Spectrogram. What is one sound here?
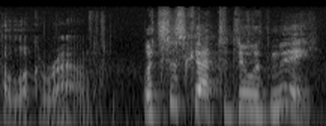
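An older man asks a question with indignation.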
